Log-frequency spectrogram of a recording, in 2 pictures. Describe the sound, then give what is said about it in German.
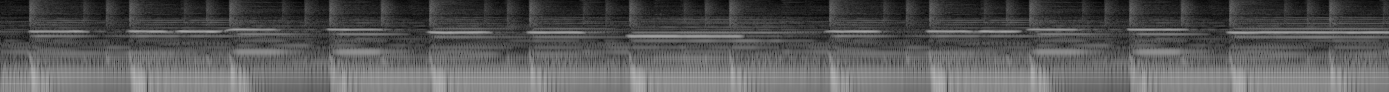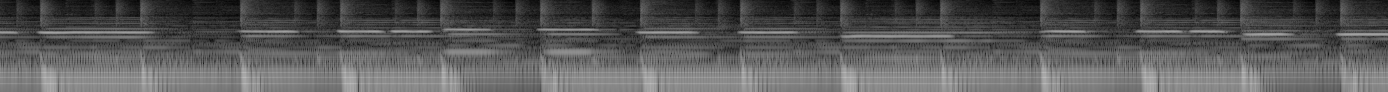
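The first of two whistlers whistles a lively melody over a steady, loud instrumental backing with a regular beat, the whistled tune running continuously throughout with no talking. “Pfeifer, bitte.”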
